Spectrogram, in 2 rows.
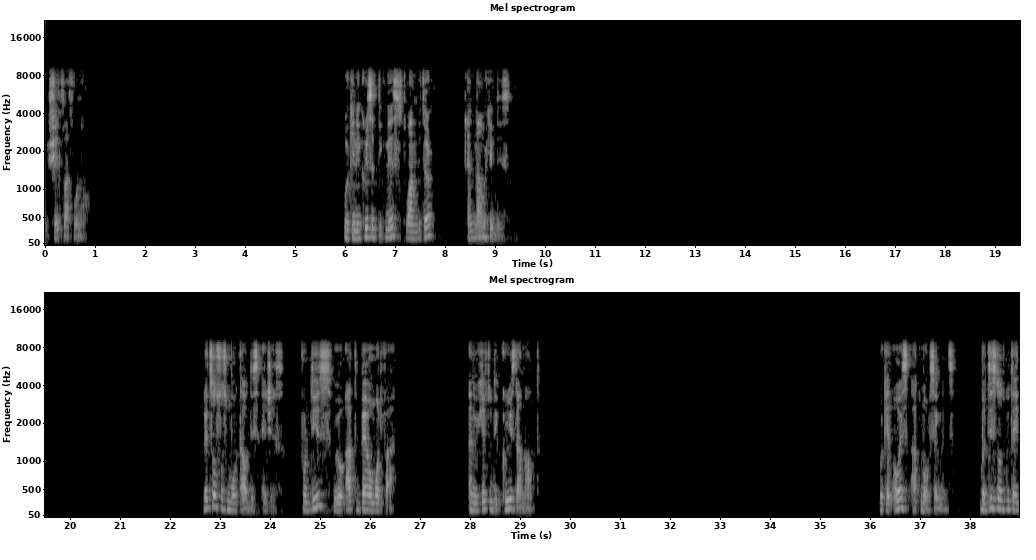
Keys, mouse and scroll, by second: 1.7-2.5 shift+middle drag, 2.7 middle click, 5.1 click, 6.3 click, 6.7 click, 6.7 1, 8.0-8.5 middle drag, 8.5 space, 8.8-9.6 middle drag, 10.2-13.9 middle drag, 14.4 middle drag, 15.0 middle click, 16.2 middle click, 16.7 space, 19.8 click, 22.0-22.6 middle drag, 25.6-27.5 drag, 29.5-33.0 drag, 33.1 space, 36.3 shift+middle click.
